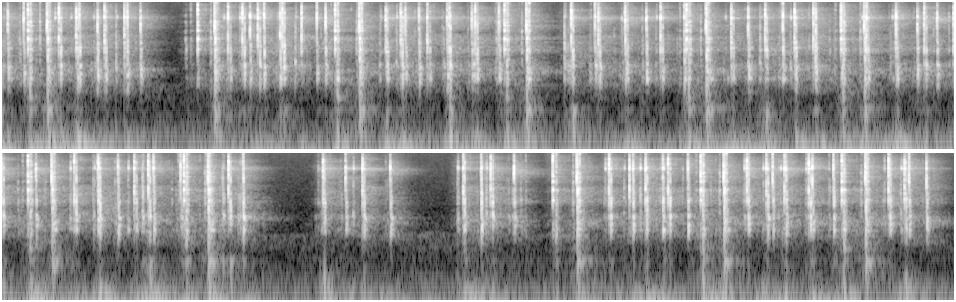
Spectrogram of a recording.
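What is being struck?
Mechanical keyboard with plastic keycaps.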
